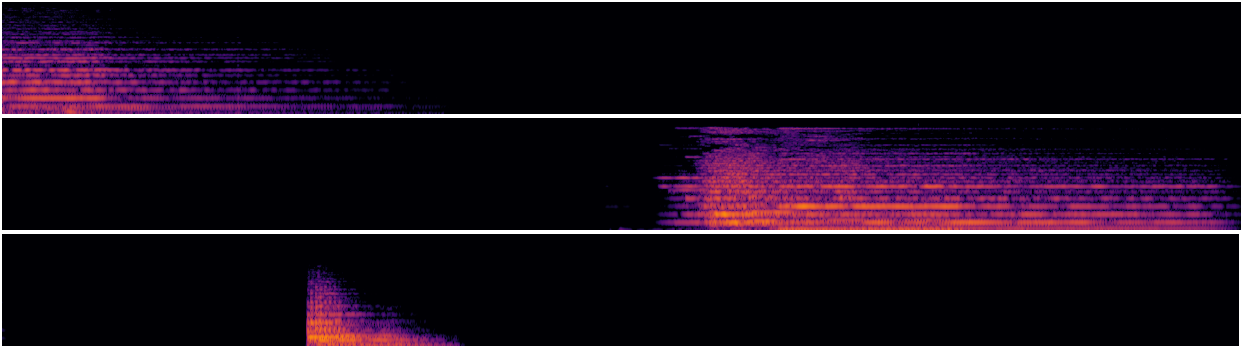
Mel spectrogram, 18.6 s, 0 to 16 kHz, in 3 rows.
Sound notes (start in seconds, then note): 4.8 silence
